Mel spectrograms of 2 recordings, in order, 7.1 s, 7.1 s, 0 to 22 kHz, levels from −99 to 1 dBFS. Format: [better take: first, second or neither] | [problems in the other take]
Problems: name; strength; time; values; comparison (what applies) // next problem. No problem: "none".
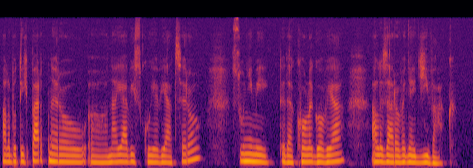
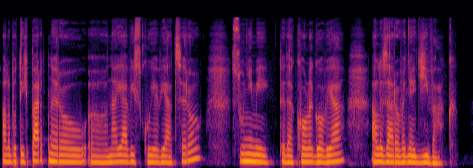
second | hiss; faint; throughout; 25 dB below the speech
